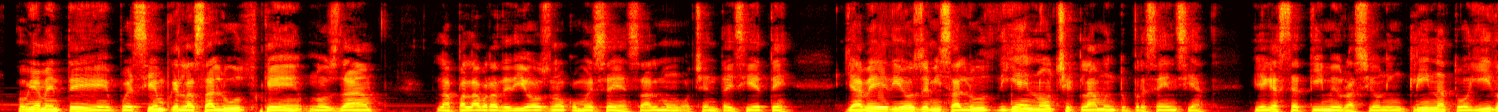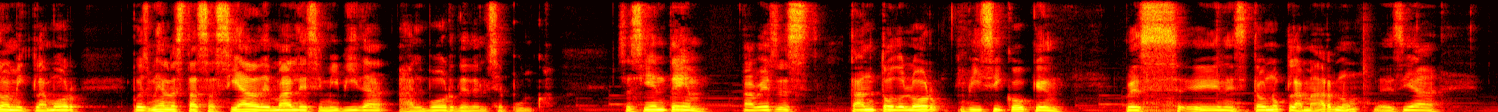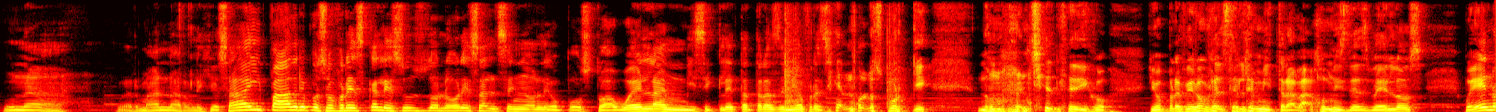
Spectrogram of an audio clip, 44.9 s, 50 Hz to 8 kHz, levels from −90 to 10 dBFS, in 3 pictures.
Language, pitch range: Spanish, 105-130 Hz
